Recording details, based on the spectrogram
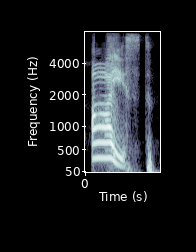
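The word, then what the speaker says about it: аист: Mais ici, la syllabe accentuée, c'est la première. Aist.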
